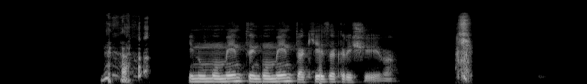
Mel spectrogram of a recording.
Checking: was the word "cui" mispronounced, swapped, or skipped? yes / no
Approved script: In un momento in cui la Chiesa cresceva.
yes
